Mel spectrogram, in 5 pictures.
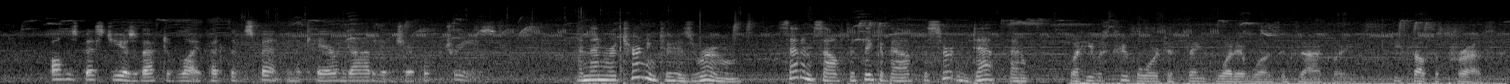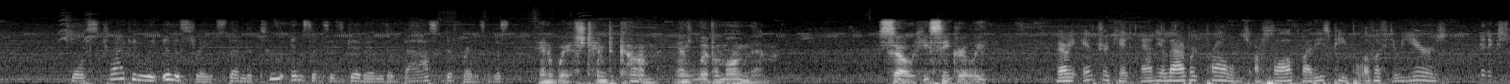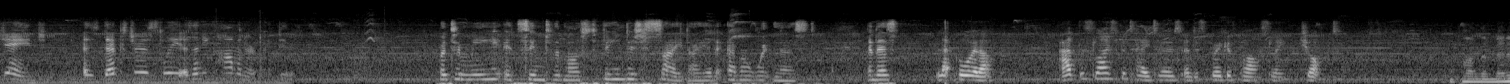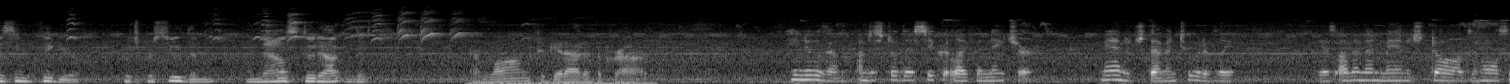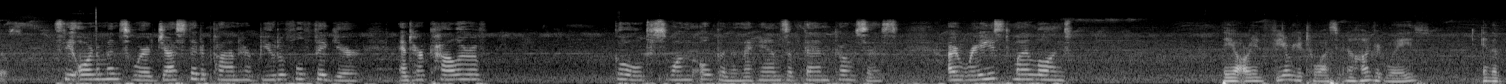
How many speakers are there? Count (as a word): ten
